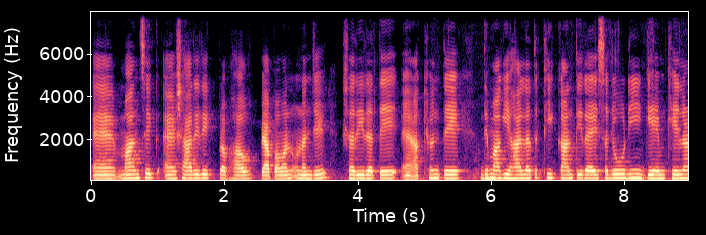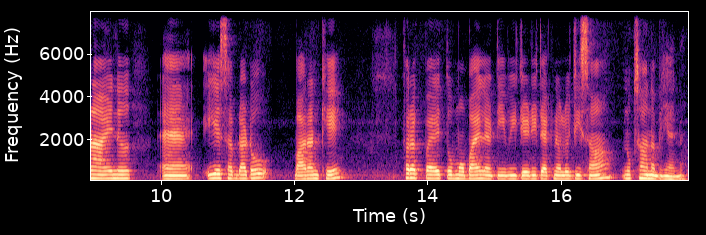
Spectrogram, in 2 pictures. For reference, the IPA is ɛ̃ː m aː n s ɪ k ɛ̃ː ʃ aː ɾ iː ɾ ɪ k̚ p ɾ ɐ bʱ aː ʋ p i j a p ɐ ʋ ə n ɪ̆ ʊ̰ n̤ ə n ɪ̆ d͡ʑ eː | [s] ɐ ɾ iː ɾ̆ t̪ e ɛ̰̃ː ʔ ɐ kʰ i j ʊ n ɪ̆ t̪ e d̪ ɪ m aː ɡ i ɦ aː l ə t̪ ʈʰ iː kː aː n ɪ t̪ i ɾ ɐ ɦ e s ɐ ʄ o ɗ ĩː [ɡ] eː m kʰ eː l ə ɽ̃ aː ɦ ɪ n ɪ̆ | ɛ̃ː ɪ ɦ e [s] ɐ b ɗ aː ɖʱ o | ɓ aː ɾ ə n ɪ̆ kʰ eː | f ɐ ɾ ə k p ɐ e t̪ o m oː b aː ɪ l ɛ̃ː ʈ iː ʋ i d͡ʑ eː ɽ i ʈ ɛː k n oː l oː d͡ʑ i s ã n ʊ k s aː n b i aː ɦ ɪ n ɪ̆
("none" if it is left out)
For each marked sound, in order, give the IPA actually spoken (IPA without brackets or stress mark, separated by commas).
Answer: ʃ, ɡ, s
